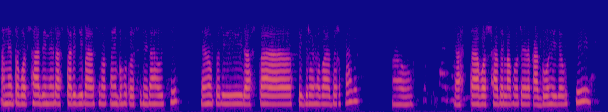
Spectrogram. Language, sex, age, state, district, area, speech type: Odia, female, 45-60, Odisha, Mayurbhanj, rural, conversation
